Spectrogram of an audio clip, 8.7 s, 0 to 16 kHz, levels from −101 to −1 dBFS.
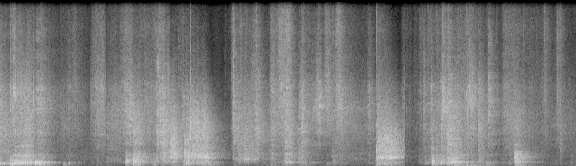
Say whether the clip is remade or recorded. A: recorded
